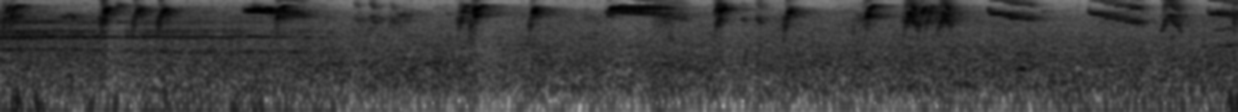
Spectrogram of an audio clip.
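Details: Mating olive-green tanagers in São Bento do Sul give sharp, high-pitched tweets, singly and in little clusters about every half second, with a few longer thin whistled notes mixed in.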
